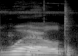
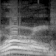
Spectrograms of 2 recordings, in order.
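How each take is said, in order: First: The word is said in a careful neutral accent. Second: The word is said with a West Country accent. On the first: The speaker calls it right. "I really focused on it. I went like "world"" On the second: The speaker calls it wrong. "the usual like "worlds" like I usually do"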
